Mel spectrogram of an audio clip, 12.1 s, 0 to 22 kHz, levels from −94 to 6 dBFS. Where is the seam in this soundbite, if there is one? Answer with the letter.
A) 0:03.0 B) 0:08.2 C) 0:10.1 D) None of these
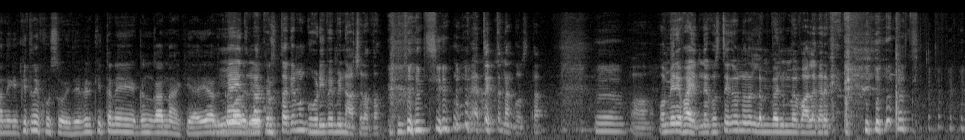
D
